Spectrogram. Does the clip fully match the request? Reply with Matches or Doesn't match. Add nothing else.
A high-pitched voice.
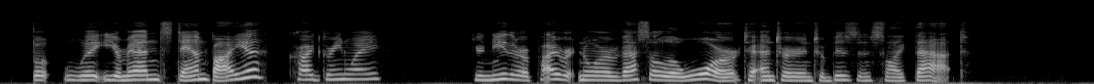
Matches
